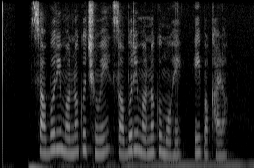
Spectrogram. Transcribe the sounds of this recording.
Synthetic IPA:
sɔbuɾimɔnɔkut͡ʃʰũesɔbuɾimɔnɔkumoɦeːipɔkʰaɭɔ

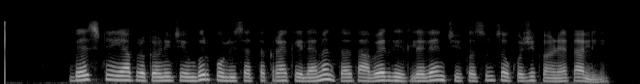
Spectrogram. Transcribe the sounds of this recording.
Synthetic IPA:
besʈnejapɾəkəɾɳiːt͡ɕembuɾpolisat̪ːəkɾaɦkeljanənt̪əɾt̪abjat̪̚ɡʱet̪leljaɲt͡ɕiːkəsuːnt͡səwkəɕ̬iːkəɾɳjat̪alḭː

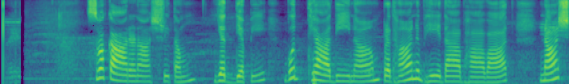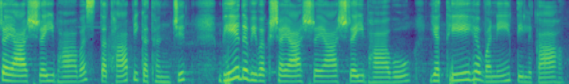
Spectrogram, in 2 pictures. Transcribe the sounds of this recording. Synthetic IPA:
sʋɐkaːɾɐɳaːʃɾit̪ɐm | jɐd̪jɐpi | bud̪ʱjaːd̪iːnaːmpɾɐd̪ʱaːnɐbʱeːd̪aːbʱaːʋaːt̪ | naːʃɾɐjaːʃɾɐjbʱaːʋɐst̪ɐt̪ʰaːpikɐt̪ʰɐɲt͡ʃit̪̚bʱeːd̪ɐʋiʋɐkʂɐjaːʃɾɐjaːʃɾɐjbʱaːʋoːjɐt̪ʰeːɦɐʋɐneːt̪ilkaːɦɐ

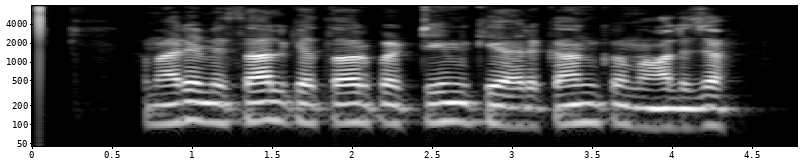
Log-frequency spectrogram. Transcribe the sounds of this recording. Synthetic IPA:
hɐmaːɾemɪsaːlket̪ɔːɾpɐɾʈiːmkeɐɾkaːnkomʊaːlɪd͡ʒa

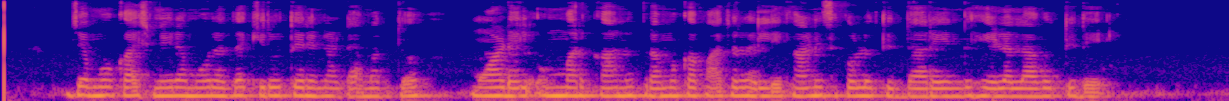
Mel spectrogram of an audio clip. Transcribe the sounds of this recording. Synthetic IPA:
d͡ʒɐmːukaːʃmiːɾɐmuːlɐd̪ɐkiɾut̪eɾenɐʈɐmɐt̪ːumaːɖelumːɐɾkaːnupɾɐmukʰɐpaːt̪ɾɐd̪ɐlːikaːɳisikoɭːut̪ːid̪ːaːɾe̞ːnd̪uɦɛːɭɐlaːɡut̪ːid̪e̞̰

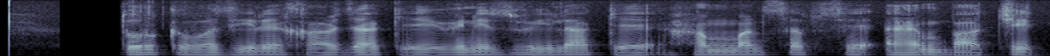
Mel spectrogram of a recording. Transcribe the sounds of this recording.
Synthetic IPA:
t̪ʊɾkʋɐziːɾexaːɾɪd͡ʒakiʋɪnɪzweːlakehɐmːɐnsəbseʔɛɦɛmba̰ːt̪̚t͡ʃiːt̪̚

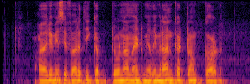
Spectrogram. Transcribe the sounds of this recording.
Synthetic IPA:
aːlɪmisɪfaːɾət̪ikɐʈoːɾnaːmẽɳʈmẽɣɪmɾaːnkaʈɾɐ̃mpkaːɾɖ

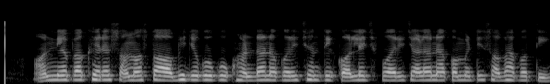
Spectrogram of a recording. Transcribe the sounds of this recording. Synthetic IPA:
ɔ̰njɔpɔkʰːjɔɾesɔmɔst̪ɔːbʱid͡ʒoɡɔkukʰɔɳɖɔnɔkɔɾit͡ʃʰɔnt̪ikɔled͡ʒpɔɾit͡ʃaɭɔnakɔmiʈisɔbʱapɔt̪i

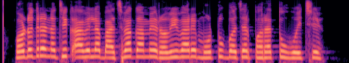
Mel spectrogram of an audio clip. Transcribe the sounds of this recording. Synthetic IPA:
ʋəɽod̪ɾanəd͡ʒikaʋelabad͡ʒʋaɡameɾəʋiʋaɾemoʈũbəd͡ʒaɾbʱəɾat̪ũɦojt͡ʃʰe

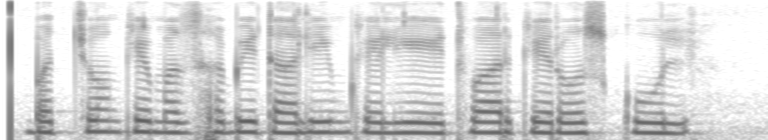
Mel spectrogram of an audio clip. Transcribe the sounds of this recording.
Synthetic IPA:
bɐtːʃõkemɐzɦəbit̪aːliːmkelieɪt̪waːɾkeɾoːzkuːl

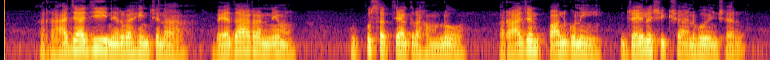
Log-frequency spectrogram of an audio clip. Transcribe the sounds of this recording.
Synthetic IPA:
ɾaːd͡ʒaːd͡ʒiːniɾʋɐɦiɲt͡ʃinɐ | ʋɛːd̪aːɾɐnjɐm | upːusɐt̪jaːɡɾɐɦɐmlo̞ː | ɾaːd͡ʒɐnpaːlɡunid͡ʒɐjlɐʃikʂɐːnubʱɐʋiɲt͡ʃaːɾu

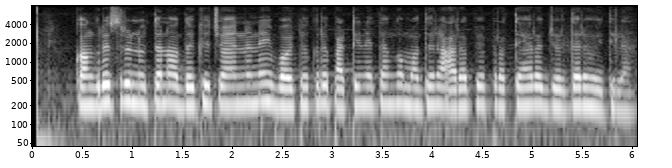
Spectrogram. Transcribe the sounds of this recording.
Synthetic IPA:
kɔŋɡɾesɾenut̪ɔnɔːd̪ɔkʰːjɔt͡ʃɔjɔnɔnejbɔjʈʰɔkɔɾepaɾʈinet̪aŋkɔmɔd̪ʱjɔɾeaɾopjɔpɾɔt̪iɦaɾɔd͡ʒuɾd̪aɾeɦojt̪ʰila

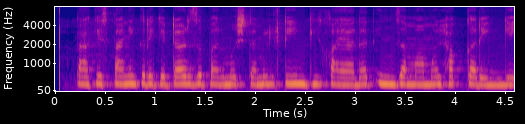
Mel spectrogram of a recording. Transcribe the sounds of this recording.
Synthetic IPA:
paːkɪst̪aːnikɾɪkɪʈəɾzpɐɾmʊʃt̪ɐmɪlʈiːmkiqɐjaːd̪ət̪ɪnzɐmaːmʊlɦɐqːɐɾẽːŋɡeː

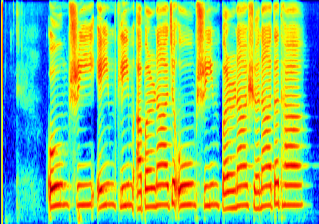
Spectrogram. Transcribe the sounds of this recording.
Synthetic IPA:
oːmʃɾiːejmkliːmɐpɐɾɳaːd͡ʒɐʔoːmʃɾiːmpɐɾɳaːʃɐnaːt̪ɐt̪ʰaː

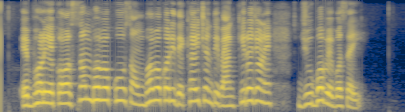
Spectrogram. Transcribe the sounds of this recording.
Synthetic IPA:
ebʱɔɭiekɔːsɔmbʱɔβɔkusɔmbʱɔbɔkɔɾid̪ekʰajt͡ʃʰɔnt̪ibaŋkiɾɔd͡ʒɔɽ̃e | d͡ʒubɔbjɔbɔsaj

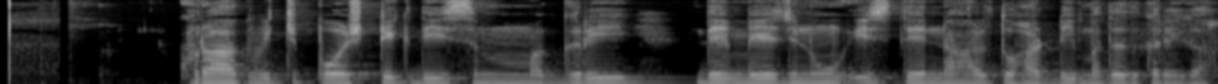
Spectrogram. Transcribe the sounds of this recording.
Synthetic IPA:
kʰʊɾaːkʋɪt͡ʃpoːsʈɪkd̪iːsəməɡɾiːd̪eːmeːd͡ʒnũːʔɪsd̪eːnaːlt̪ʊɦaːɖiːməd̪əd̪kəɾeːɡaː

